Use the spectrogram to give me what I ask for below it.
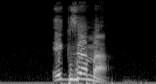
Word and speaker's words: examen: On trouve le son gaz dans les lettres E, X, plus voyelle ou initiale du mot. Par exemple, examen, examen.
